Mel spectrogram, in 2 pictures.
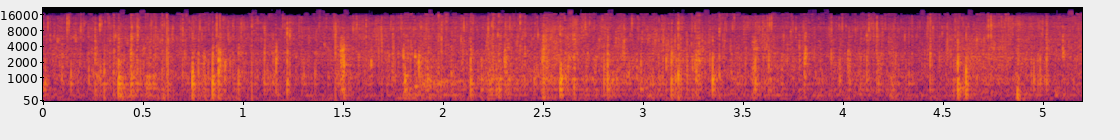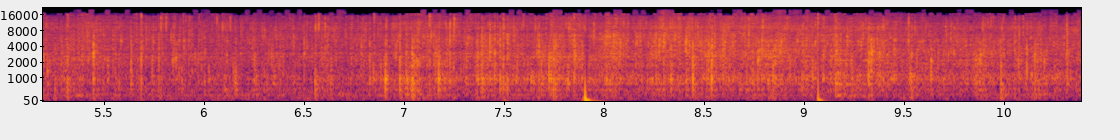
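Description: Fish frying in hot oil, a steady dense sizzle that crackles continuously with a few sharp pops, close and loud throughout with no talk.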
